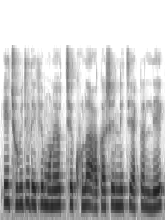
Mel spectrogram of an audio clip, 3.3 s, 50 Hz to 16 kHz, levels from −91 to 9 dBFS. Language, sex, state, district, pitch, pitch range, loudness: Bengali, female, Tripura, West Tripura, 240 Hz, 235-255 Hz, -13 LUFS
